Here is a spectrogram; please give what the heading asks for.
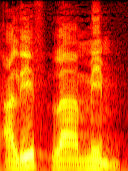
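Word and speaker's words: الم: yang dibaca per huruf jangan baca alam Tapi bacanya Alif Lam Mim Apa maksudnya huruf-huruf hijaiyah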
